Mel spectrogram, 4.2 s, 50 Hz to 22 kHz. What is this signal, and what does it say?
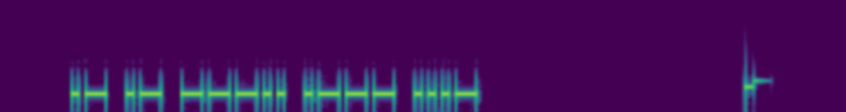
Morse code, heard as a keyed tone, about 34 wpm, 700 Hz. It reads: AA8JV
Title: USA Call Signs Repeated 2x 35wpm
